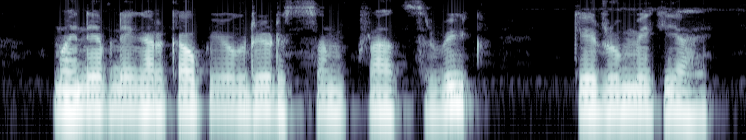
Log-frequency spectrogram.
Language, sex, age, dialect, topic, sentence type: Hindi, male, 25-30, Awadhi Bundeli, banking, statement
